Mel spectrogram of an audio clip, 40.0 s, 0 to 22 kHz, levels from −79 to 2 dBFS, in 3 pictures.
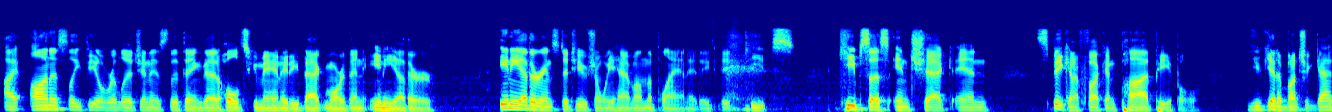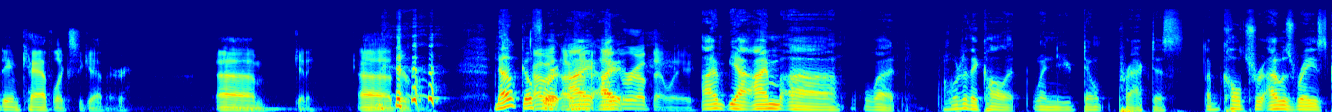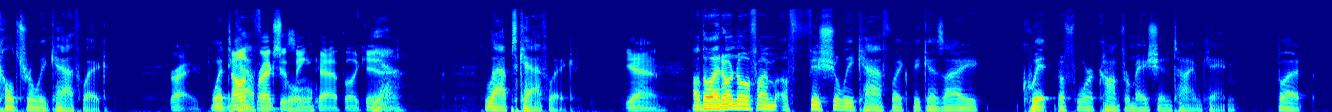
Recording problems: none

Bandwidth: 15.5 kHz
